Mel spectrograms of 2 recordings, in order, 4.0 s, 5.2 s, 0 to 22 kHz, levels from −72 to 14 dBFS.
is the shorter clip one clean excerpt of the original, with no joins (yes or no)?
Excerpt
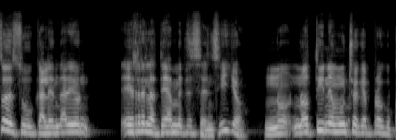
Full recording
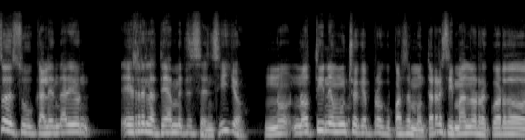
yes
